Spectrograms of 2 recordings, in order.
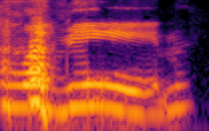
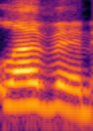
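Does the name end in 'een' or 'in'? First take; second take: een; in. First: The name ends with a long 'een' sound. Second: The name ends with a short 'in' sound. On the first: The speaker calls it right. "it's Levine" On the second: The speaker calls it wrong. "It's not Levin"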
